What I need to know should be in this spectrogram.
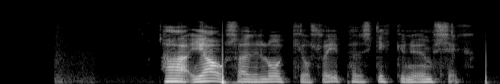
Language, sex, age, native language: Icelandic, male, 60-69, Icelandic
